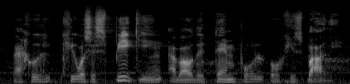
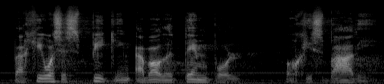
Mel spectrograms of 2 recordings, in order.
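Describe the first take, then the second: The two takes are said the same way.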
